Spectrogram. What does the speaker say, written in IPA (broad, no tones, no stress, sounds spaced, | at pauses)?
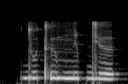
d u tʼ ɨ m n i p dʲ ɘ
